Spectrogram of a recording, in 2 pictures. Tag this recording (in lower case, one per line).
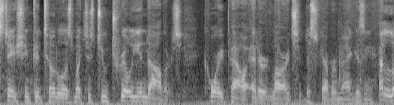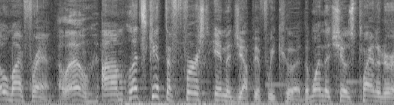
speech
